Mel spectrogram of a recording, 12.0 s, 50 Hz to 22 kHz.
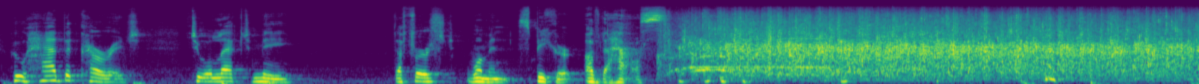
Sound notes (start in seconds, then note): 6.5 applause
